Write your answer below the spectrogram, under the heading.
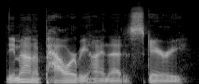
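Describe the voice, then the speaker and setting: A man's voice: low voice, fairly even intonation, fast, bright, forceful tone, no room sound. A man co-hosting a casual podcast, making jokey asides. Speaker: podcast co-host. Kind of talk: casual chat.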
